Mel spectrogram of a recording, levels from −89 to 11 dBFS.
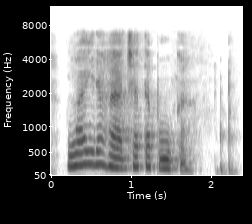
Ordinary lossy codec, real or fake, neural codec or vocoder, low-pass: AAC, 48 kbps; fake; codec, 16 kHz, 16 kbps, FunCodec, trained on LibriTTS, 50 frames a second; 7.2 kHz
